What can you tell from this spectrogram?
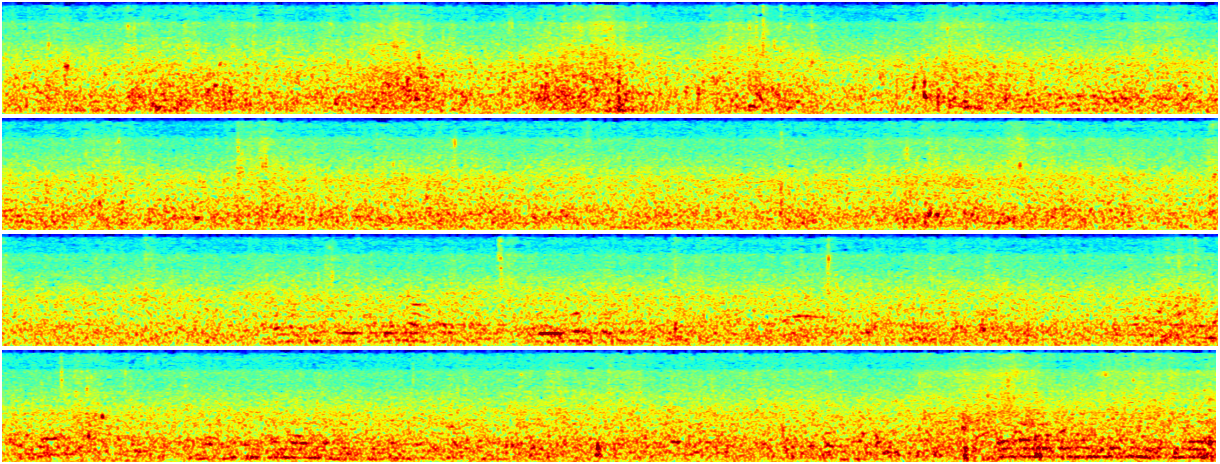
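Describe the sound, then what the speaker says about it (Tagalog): Strong river current rushing at Lipit River and Falls in Sison, Pangasinan, a steady broadband roar of water that fills the whole span, loud and continuous with no pauses. "Napakalakas ng agos."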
